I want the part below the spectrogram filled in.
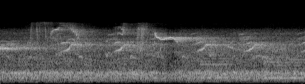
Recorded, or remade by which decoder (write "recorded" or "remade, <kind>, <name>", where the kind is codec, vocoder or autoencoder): remade, vocoder, BigVGAN v2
